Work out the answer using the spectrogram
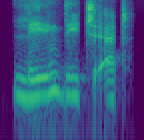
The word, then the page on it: langue de chat: Indian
